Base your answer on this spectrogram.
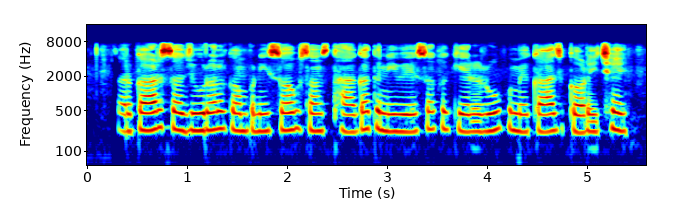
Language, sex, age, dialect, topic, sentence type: Maithili, female, 31-35, Bajjika, banking, statement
